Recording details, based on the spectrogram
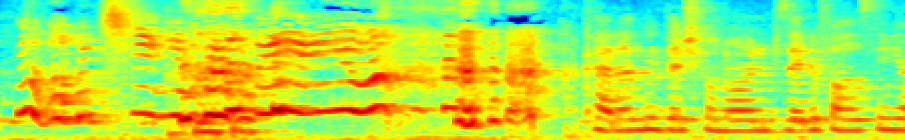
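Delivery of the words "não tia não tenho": very high, loud, drawn-out mock wail; hammed-up sobbing plea to an aunt; retold desperate crying. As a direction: wail it slowly through laughter. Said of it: "eu chorando, desesperada".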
